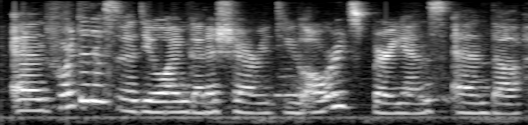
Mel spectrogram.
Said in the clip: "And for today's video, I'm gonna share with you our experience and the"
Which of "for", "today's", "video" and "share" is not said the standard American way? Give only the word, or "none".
today's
